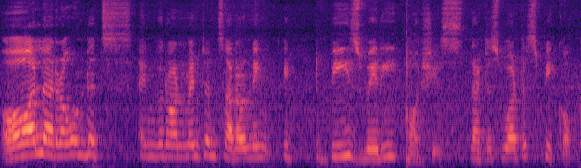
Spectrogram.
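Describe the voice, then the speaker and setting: This charms card reader speaks at a normal pace in a fairly high, warm voice, her Indian accent colored by a cold and sore throat that leaves her congested and a bit wheezy. The recording is rough with slight background noise. Her casual spiritual reading is instructive and repetitive, with phrases ending in "na."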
